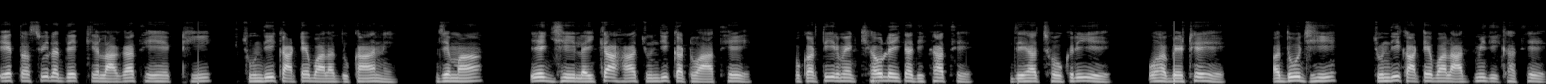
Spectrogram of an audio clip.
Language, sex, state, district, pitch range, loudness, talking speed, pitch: Chhattisgarhi, male, Chhattisgarh, Jashpur, 140-160 Hz, -18 LUFS, 180 wpm, 150 Hz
